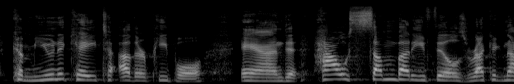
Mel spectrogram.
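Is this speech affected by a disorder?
No.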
